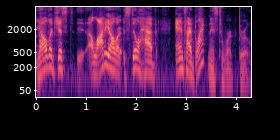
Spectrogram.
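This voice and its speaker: In a very clean recording with a silent background, a man speaks at a moderate pace in an animated tone, his fairly high pitch touched with vocal fry. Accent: American. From United States. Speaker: podcast host. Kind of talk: opinion rant.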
